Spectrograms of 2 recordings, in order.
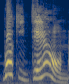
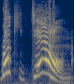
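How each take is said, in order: First: Slow, loud stern order to the dog; firm and slow, make the dog obey; stern command. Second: Loud, higher yell at the dog. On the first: Owner ordering the jumping dog down, stern and slow. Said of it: "I say sternly". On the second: Owner yelling at the dog a second time, loud. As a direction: shout it so the dog finally listens. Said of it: "I yell again". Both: A narrator's reading.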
